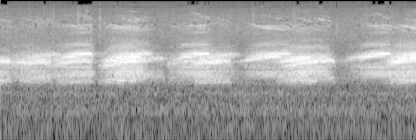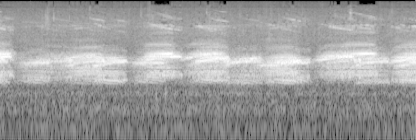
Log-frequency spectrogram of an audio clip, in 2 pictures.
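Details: A frog chorus of raspy, throbbing croaks comes in roughly eight bouts of similar length, each cut off by a brief pause, with a steady mid-pitched buzz throughout.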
